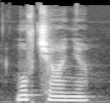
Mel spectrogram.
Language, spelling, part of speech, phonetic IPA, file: Ukrainian, мовчання, noun, [mɔu̯ˈt͡ʃanʲːɐ], Uk-мовчання.ogg
- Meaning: 1. verbal noun of мовча́ти (movčáty) 2. silence (absence of talking)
